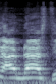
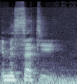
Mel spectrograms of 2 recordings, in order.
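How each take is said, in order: First: The name is said like the phrase 'I'm nasty'. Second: The name is said with four syllables, Imiseti. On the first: The speaker calls it wrong. "I've been saying it wrong this entire time. I've been saying" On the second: The speaker calls it right.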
